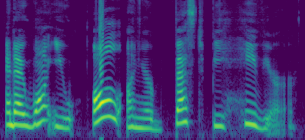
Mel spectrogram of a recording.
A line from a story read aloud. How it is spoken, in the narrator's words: head counselor Davis warned sternly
